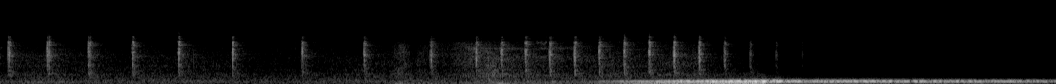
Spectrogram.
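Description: Logo-reveal sound effects: a run of sharp ticks, about two a second at first and speeding up to about five a second before stopping some eight seconds in. Under them a low hum swells from about five seconds in and settles into a steady low drone.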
